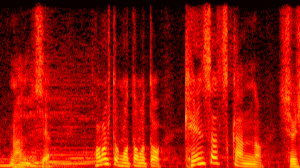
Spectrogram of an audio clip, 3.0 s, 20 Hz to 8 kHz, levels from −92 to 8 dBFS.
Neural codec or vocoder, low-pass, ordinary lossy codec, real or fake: codec, 16 kHz, 8 kbps, FunCodec, trained on Chinese and English, 25 frames a second; none; none; fake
